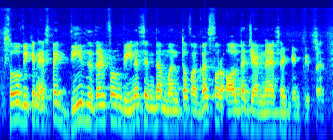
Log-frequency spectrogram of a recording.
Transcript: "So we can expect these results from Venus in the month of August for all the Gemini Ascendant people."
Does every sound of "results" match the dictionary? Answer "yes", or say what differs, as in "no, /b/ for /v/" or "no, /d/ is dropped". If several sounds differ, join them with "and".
yes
